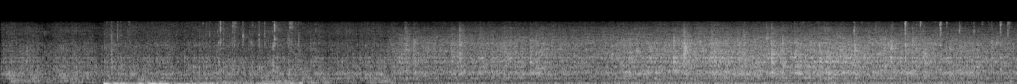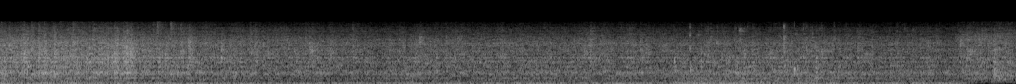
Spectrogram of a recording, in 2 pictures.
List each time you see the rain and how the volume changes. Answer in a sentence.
You can hear the rain from 0.0 to 20.2 s, getting louder then quieter.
